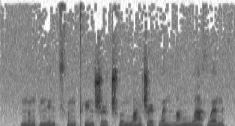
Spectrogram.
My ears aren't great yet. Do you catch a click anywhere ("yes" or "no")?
no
